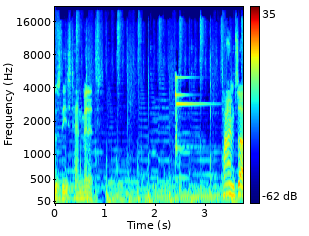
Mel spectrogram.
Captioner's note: timer dings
